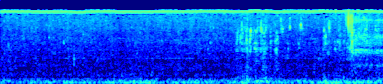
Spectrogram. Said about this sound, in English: See that? I'm going to put some water in here. And now I'll pull the plug on the drain. See it going down?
